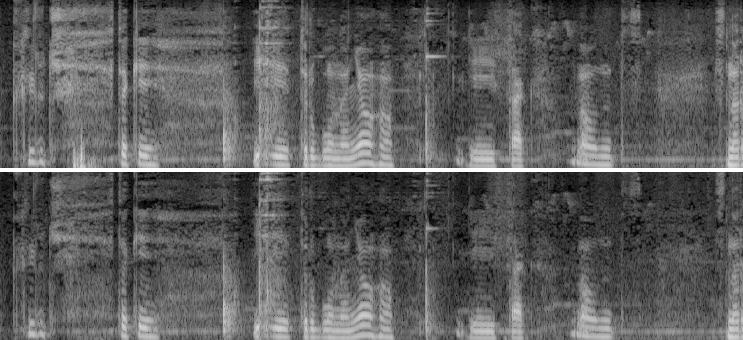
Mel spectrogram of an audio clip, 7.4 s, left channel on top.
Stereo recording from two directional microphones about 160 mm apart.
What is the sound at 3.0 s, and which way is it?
Speech, centre (ahead or behind).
